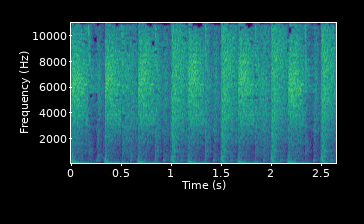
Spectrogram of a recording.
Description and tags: Roller Derby 02
amen, breakcore, rough, breaks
